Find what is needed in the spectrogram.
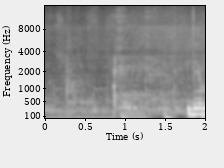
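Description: Fabric rustling as a length of light cloth is lifted and shifted by hand.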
